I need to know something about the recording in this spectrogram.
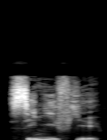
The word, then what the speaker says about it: signifier: Signifier. Okay, it's quite strange, but remember that G-N-I, ni, signifier.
